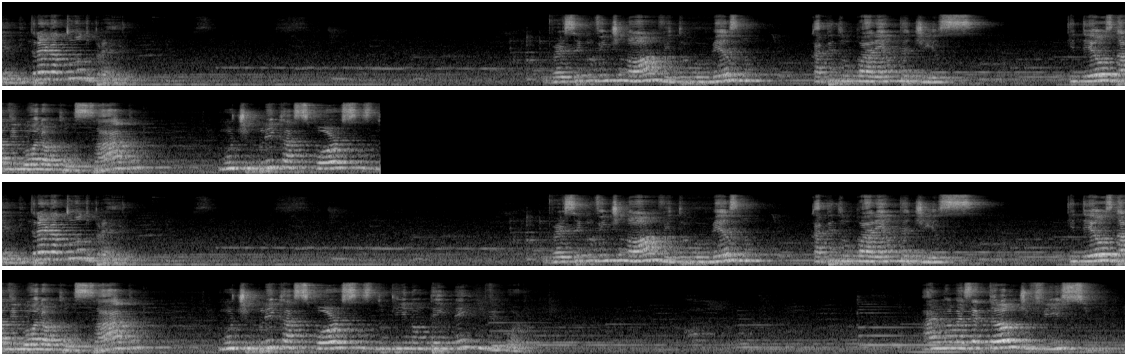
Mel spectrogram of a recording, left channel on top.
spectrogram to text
entrega tudo para Ele. O versículo 29 do mesmo capítulo 40 diz que Deus dá vigor ao cansado, multiplica as forças do que não tem nem vigor. Ai, irmã, mas é tão difícil.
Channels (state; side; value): drops out; left; at 15.1 s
